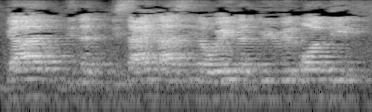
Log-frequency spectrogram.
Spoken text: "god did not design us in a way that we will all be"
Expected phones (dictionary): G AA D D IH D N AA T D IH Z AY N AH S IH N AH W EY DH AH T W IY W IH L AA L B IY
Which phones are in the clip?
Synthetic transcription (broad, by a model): G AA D D IH D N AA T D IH S AY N AH S IH N AH W EY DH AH T W IY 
